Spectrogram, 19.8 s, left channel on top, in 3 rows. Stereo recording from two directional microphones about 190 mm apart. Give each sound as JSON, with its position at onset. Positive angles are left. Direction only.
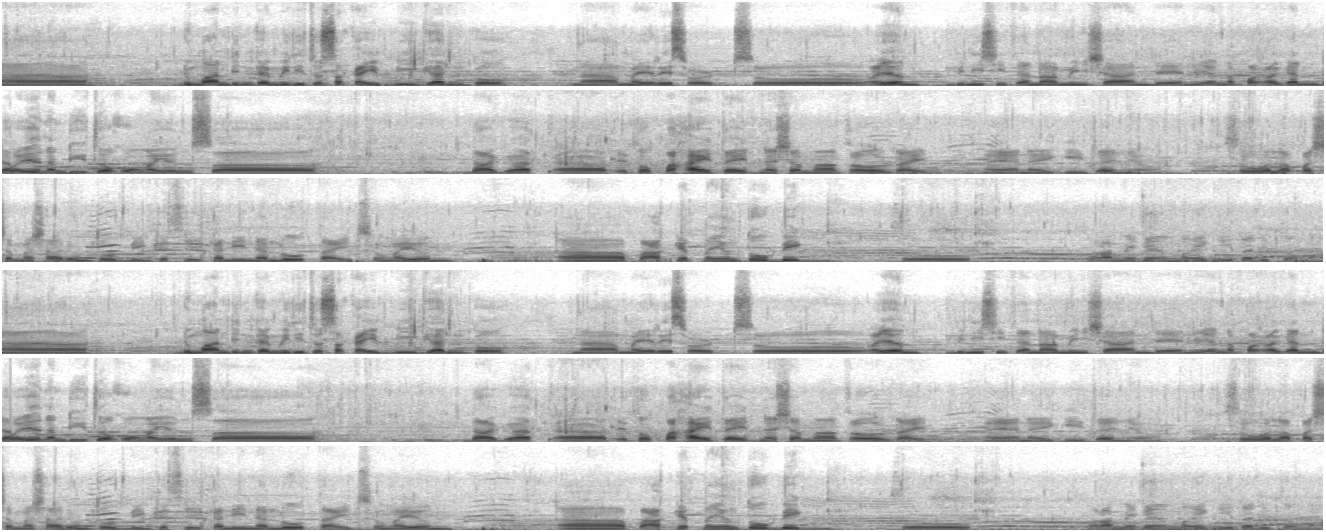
{"t": 0.0, "sound": "boat", "side_deg": 0}
{"t": 0.9, "sound": "speech", "side_deg": 0}
{"t": 4.4, "sound": "speech", "side_deg": 0}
